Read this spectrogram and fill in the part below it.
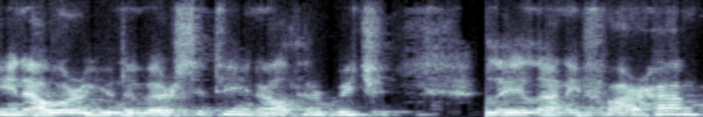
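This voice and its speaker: A man with a high pitch speaks in a monotone, flat intonation. The recording has audible room echo and noticeable background noise. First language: Georgian. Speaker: university professor interviewer. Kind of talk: interview. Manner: halting.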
